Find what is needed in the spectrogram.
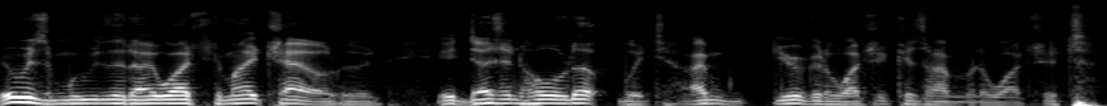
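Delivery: put-on pirate accent.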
